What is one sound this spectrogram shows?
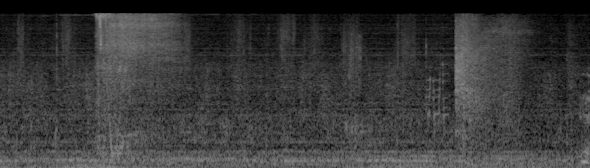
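A portal gun fires with a sharp whoosh.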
